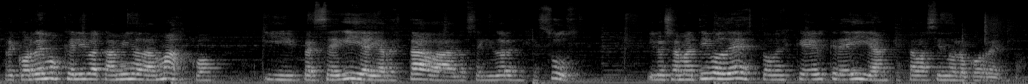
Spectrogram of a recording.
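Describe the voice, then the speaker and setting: A woman with a slightly high voice gives a devotional talk that weaves in a personal testimony. She speaks in a calm, earnest, measured way. The recording is roomy and carries a noticeable echo, with soft music underneath.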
